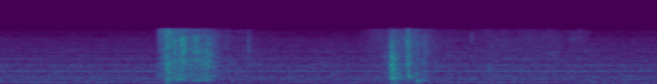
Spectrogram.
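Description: Two short bursts of crinkling plastic, each about half a second long, one about a second and a half in and one about four seconds in: a black plastic garbage-bag costume rustling as the wearer moves.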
